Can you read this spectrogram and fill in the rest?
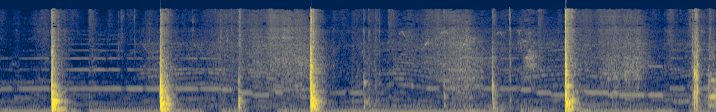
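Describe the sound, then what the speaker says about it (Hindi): Firewood being chopped by hand in a Himalayan hill village, six sharp, loud, widely spaced impacts of a blade striking wood, each with a short ringing tail, with quieter rustling and knocks between the blows. "लकड़ियाँ काट रही हूँ।"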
